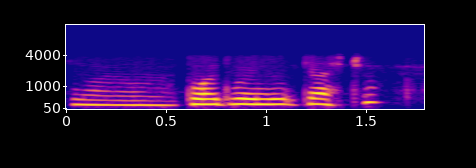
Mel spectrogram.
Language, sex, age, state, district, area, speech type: Kashmiri, female, 18-30, Jammu and Kashmir, Pulwama, urban, conversation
